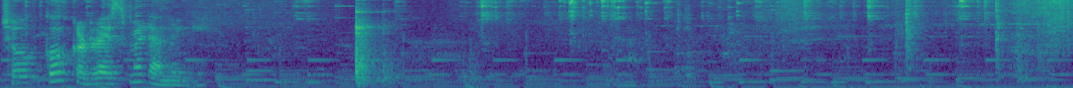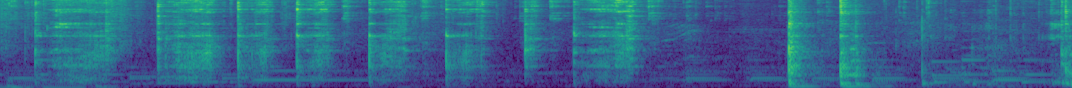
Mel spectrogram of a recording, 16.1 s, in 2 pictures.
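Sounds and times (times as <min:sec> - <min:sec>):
faint background music: 0:00.0 - 0:16.0
spoon scraping and clinking pan: 0:03.7 - 0:13.3, 0:14.0 - 0:16.0.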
